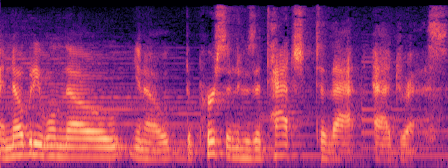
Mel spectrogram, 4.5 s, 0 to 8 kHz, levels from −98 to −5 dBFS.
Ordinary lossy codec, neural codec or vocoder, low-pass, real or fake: MP3, 48 kbps; none; 7.2 kHz; real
